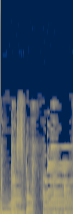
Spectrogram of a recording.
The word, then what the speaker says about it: must have: And sometimes we don't pronounce the V. And so you hear musta.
